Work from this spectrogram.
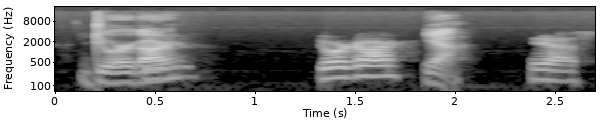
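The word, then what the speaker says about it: Duergar: So I don't know how to pronounce it. I think it's Druger. Durgar? Dorgar? Yeah. Yes, Dorgar.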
